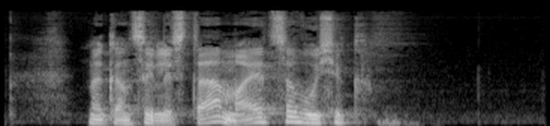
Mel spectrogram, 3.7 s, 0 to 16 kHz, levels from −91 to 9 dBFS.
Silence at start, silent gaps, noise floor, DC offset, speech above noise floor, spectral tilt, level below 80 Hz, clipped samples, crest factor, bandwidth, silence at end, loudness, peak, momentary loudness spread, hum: 0.35 s; none; -63 dBFS; under 0.1%; 45 dB; -4 dB/octave; -44 dBFS; under 0.1%; 20 dB; 11.5 kHz; 1 s; -17 LUFS; 0 dBFS; 8 LU; none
